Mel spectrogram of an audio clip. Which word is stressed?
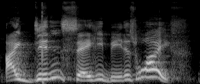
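didn't. The stress falls on the second word. The statement was never made. "Now I'm denying it"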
